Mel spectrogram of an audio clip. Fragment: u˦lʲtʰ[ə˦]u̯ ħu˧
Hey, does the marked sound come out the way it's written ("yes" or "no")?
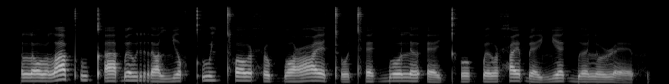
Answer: no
